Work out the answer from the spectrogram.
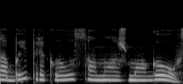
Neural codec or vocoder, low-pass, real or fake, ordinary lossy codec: none; 5.4 kHz; real; AAC, 48 kbps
